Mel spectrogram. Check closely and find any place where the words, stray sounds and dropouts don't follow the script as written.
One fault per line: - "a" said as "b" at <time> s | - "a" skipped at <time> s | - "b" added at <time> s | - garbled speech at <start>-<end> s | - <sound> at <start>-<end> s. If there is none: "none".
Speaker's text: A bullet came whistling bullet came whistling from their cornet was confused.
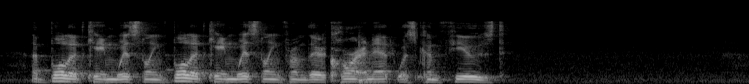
none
